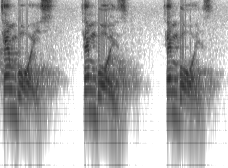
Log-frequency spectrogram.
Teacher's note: The sound borrows the feature of the b sound, which is bilabial, and changes to bilabial nasal.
